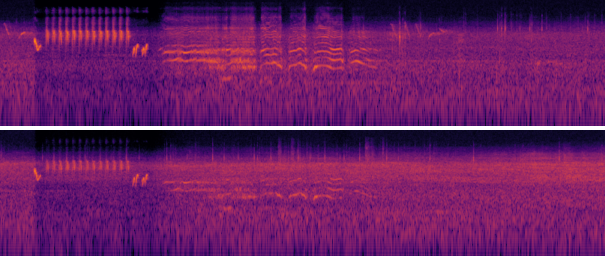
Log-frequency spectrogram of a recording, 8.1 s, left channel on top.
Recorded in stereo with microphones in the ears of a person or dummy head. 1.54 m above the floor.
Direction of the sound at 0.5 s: 25° left (ahead or behind).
